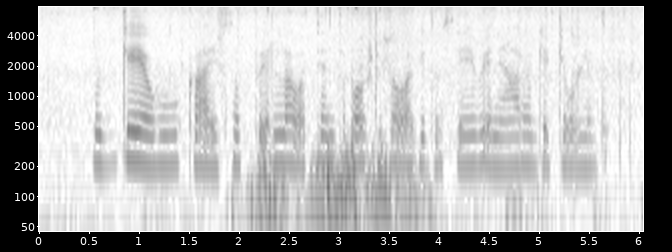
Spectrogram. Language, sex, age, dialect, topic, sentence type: Kannada, female, 41-45, Coastal/Dakshin, agriculture, statement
